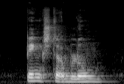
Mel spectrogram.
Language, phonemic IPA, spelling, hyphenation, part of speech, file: Dutch, /ˈpɪŋ(k).stərˌblum/, pinksterbloem, pink‧ster‧bloem, noun, Nl-pinksterbloem.ogg
- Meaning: 1. cuckooflower (Cardamine pratensis) 2. A girl who was processed around in lavish attire on Pentecost, similar to a May Queen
